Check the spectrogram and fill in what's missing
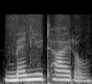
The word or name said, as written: menu title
